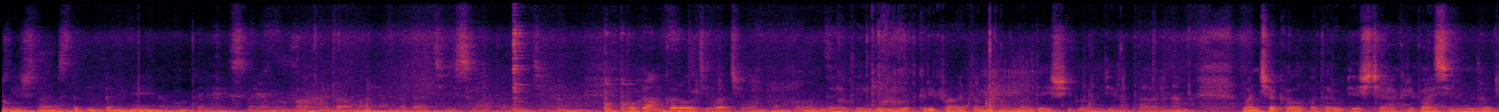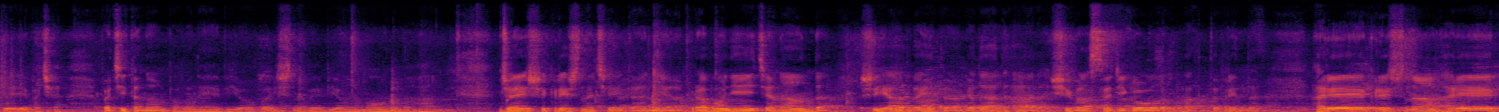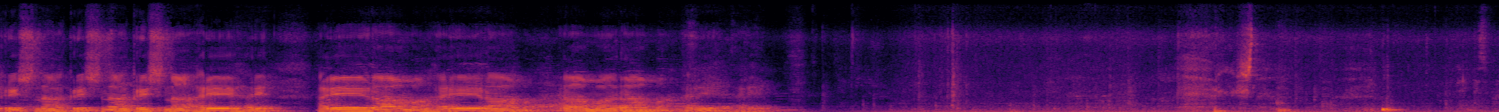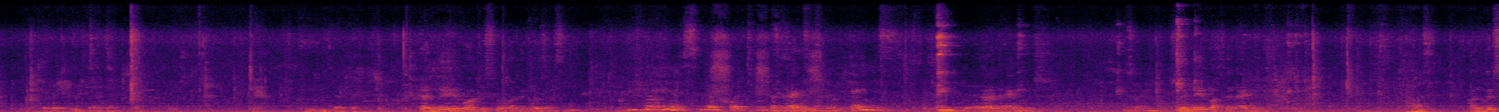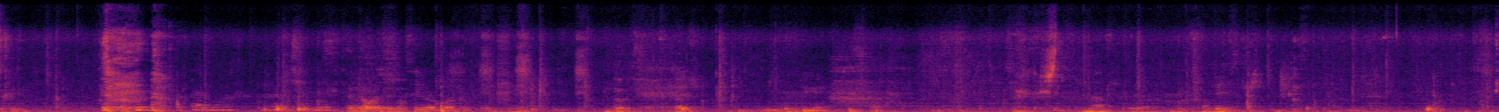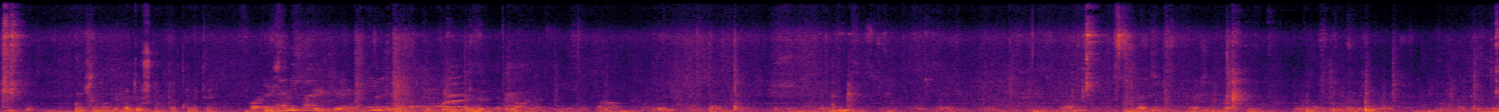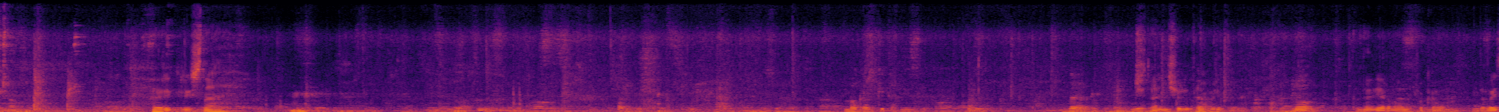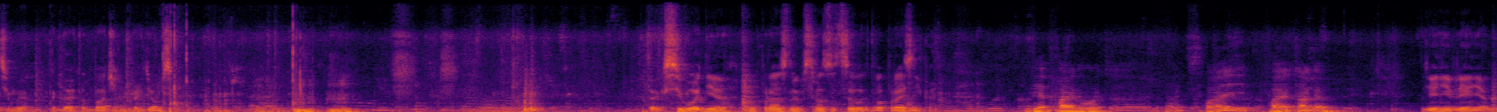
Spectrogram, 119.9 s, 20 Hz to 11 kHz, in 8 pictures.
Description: Der erste große Feiertag des krishnabewussten Jahres stand für den 10. Februar 2025 auf dem Kalender und wurde am Sonntag, den 9. Februar in unserem Tempel gefeiert.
